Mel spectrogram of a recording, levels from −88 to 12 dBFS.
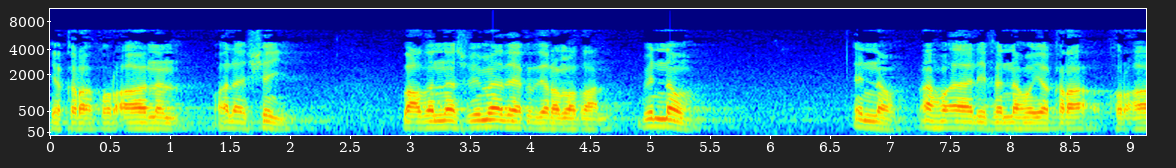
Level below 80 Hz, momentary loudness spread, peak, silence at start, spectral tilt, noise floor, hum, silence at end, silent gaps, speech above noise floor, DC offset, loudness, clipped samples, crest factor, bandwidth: -60 dBFS; 9 LU; 0 dBFS; 0 s; -7 dB/octave; -44 dBFS; none; 0 s; none; 29 dB; under 0.1%; -16 LUFS; under 0.1%; 16 dB; 7 kHz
